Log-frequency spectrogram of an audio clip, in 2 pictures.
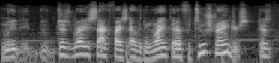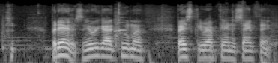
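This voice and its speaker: A man's voice: a little high, fast talker, vocal fry, a little hiss or hum. A man giving slangy, rambling reaction commentary on a comic chapter. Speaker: anime commentator.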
